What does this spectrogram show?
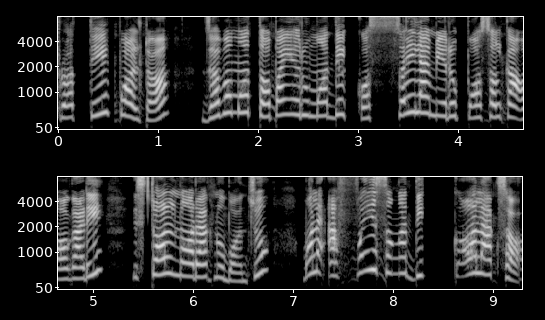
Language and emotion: Nepali, disgusted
